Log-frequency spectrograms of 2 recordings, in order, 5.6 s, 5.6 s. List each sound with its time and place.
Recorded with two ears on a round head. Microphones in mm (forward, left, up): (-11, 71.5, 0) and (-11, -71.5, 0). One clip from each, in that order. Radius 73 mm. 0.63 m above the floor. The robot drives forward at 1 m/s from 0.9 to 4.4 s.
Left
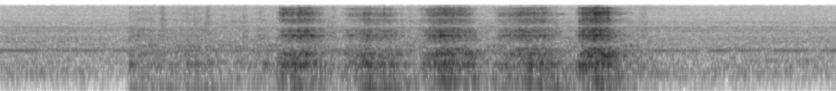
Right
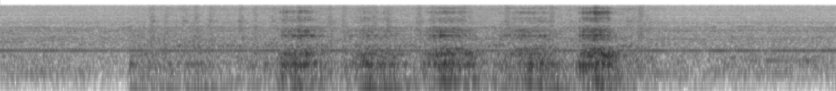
0.9 s sawing: 65° left (ahead or behind); by 4.3 s 70° left (ahead or behind)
